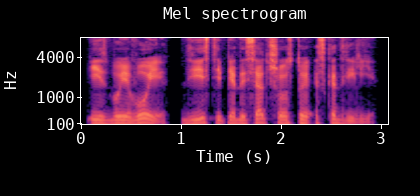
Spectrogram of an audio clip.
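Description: A man voicing a sardonic young bomber captain in a hospital bed, speaking in a deadpan, mocking way. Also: mid-range voice, fairly quick, no echo, studio quality, natural voice.

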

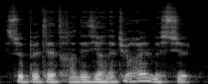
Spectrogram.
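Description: A rule-bound palace lieutenant, polite but unbending, speaking in a stiff and formal way, as a male reader voices him. His tone is dark and husky, read like a classic storybook. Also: mid-range voice, a little fast, lightly acted. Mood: firm.

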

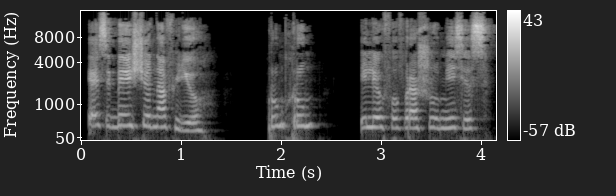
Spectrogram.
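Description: A woman's voice: medium pitch, sing-song, quick pace, slightly rough. A woman voicing a bold, cheeky little boy who talks smugly with his mouth full. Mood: cocky. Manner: chewing, brash and smug.

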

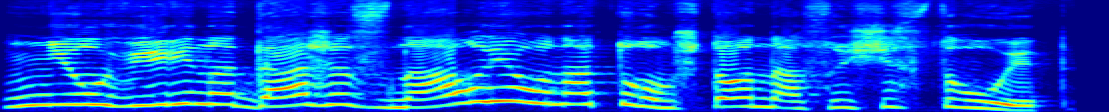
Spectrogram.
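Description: A woman's voice: lively intonation, unhurried, fairly bright tone. Woman voicing a jittery pleading young woman. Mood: fretful, pleading. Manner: high, pleading and flustered. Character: anxious fretful young woman. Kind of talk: audiobook character voice.

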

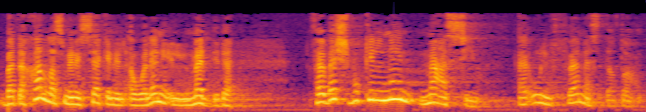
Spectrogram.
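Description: A man with an Egyptian accent teaching Quran recitation, stopping a student to correct each sound and modelling words slowly, often exasperated. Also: high voice, darkish tone, muffled recording, a little hiss or hum. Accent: Egyptian Arabic. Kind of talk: tajweed lesson correcting a student.

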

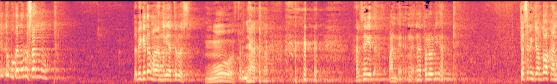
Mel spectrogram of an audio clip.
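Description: A man preaching a sermon in a conversational, teasing way, often throwing rhetorical questions to his listeners. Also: high-pitched. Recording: echoey hall reverb.

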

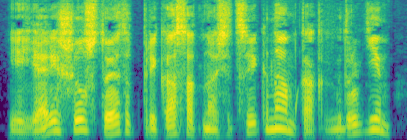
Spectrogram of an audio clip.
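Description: A man reading the lines of a calm, cool-headed young musketeer in an audiobook. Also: mid-range voice, fast, breathy edge, no room sound. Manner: calm, unbothered.

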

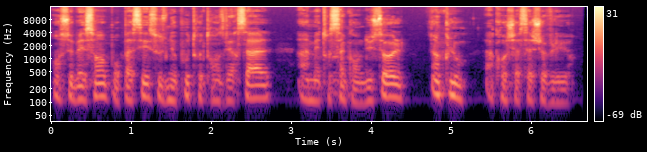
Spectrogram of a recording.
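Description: Male audiobook reader, mellow husky tone, steady novel narration. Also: on the low side, moderate pace. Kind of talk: scripted narration of a wartime novel.

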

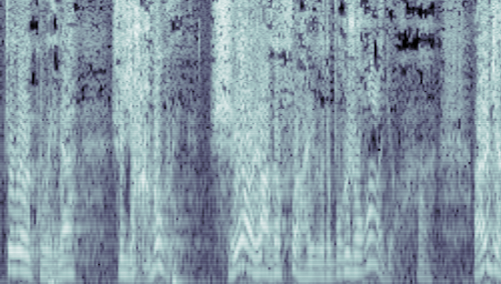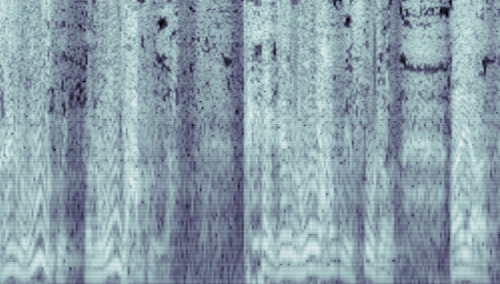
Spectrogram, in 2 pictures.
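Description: This man preaches a conversational sermon, retelling Bible stories in a folksy way and checking in with his listeners. His voice is fairly high, expressive and a little fast, with a breathy edge. He keeps dropping "对吧" asides and acts out the quotes.

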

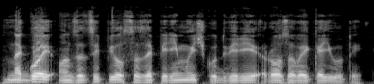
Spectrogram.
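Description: Male narrator, audiobook, low voice, steady measured reading, dry close recording. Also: no echo.

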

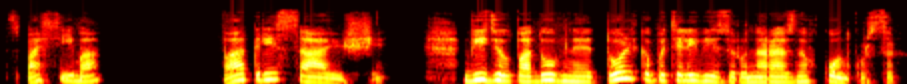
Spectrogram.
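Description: A woman's voice: on the low side, a little slow, dry recording. Woman voicing a jealous young man, wry, defensive, dry close storybook read. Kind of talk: audiobook character voice.

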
